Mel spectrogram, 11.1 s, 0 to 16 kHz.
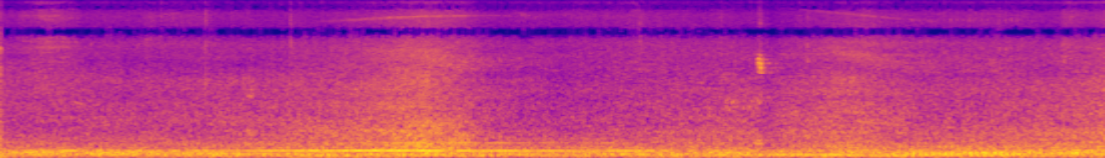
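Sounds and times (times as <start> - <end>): bus diesel engine humming: 0.0 - 11.0.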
